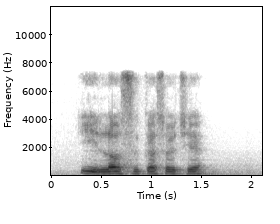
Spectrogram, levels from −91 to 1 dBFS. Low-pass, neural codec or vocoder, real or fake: 7.2 kHz; codec, 16 kHz, 0.4 kbps, LongCat-Audio-Codec; fake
